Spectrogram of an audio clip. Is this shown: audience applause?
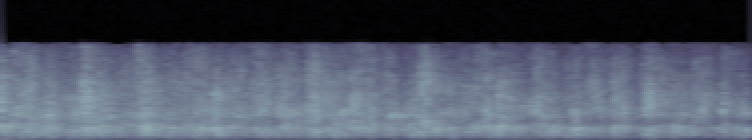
yes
